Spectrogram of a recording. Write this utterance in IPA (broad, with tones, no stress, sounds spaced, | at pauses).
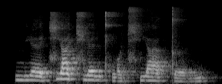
n̪ j ɛ˨˩ t͡ɕ j ä˥˧ t͡ɕ ɥ ɛ˥˩ n t̪ʰ w ɔ˩ t͡ɕʰ j ä˥˩ t̪ ə˨˩˦ n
